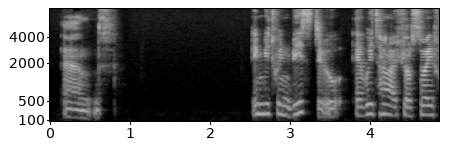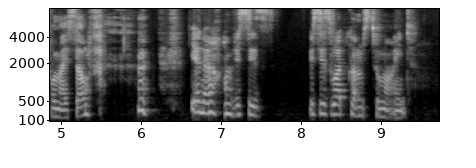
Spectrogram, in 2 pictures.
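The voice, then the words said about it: French accent. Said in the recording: “if you hear her accent, is from France originally”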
